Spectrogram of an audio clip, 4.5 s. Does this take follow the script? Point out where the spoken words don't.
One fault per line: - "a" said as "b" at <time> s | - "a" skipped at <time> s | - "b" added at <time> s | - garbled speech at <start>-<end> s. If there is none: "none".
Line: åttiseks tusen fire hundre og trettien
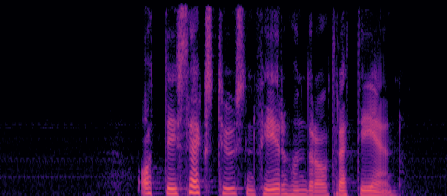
none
